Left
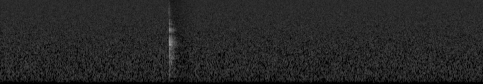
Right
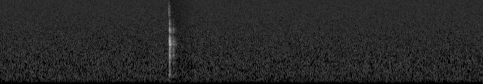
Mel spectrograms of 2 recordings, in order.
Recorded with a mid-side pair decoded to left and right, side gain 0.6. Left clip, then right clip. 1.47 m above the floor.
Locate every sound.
1.7 s a finger snap: 40° right, 3 m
